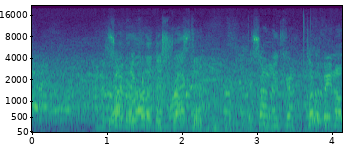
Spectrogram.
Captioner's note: mumbling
